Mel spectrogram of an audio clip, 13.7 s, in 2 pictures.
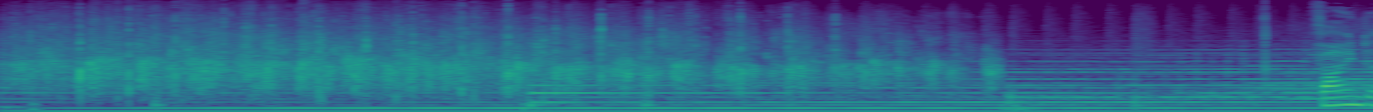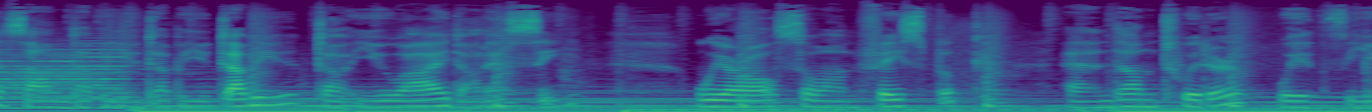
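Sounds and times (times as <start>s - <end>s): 
audience applause for panelists: 0.0s - 5.2s
speech: 6.6s - 13.7s.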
